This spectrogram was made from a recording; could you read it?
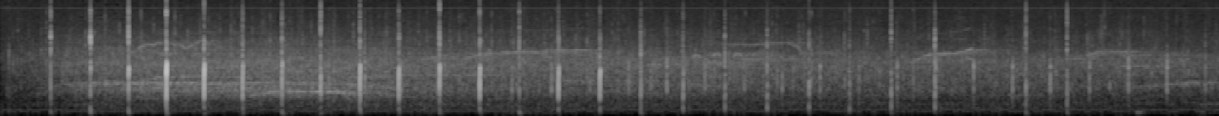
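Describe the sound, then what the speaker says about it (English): Graduation commencement ceremony applause: scattered, sparse hand claps with distinct individual claps standing out over a soft crowd murmur, gradually thinning over about twelve seconds in a large hall. "You may now applaud."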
